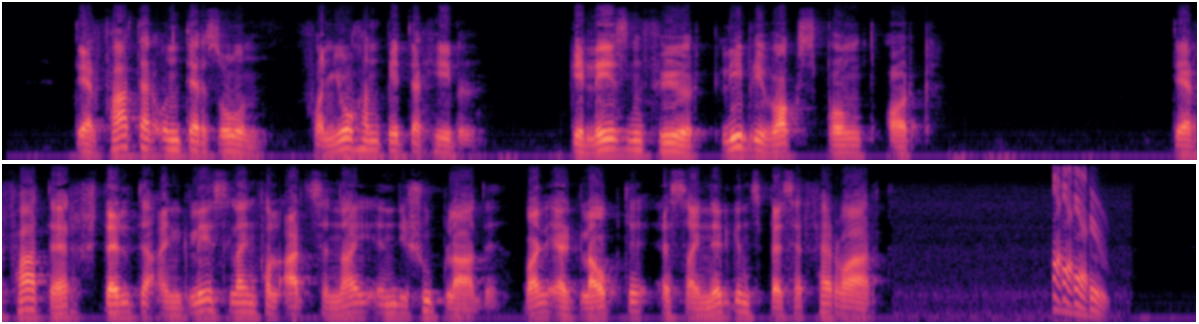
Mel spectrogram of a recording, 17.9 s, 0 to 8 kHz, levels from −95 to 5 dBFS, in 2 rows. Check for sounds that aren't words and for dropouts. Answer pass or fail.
fail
